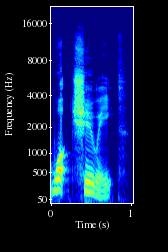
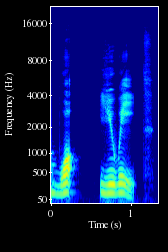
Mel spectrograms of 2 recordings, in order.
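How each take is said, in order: First: The t and y merge into a ch sound. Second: The t is cut off with a glottal stop. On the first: The speaker calls it wrong. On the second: The speaker calls it right. "use a glottal stop"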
